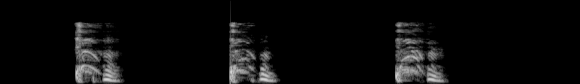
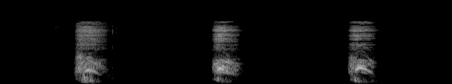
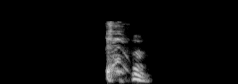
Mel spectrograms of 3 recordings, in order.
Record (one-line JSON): {"three_cough_length": "5.8 s", "three_cough_amplitude": 25406, "three_cough_signal_mean_std_ratio": 0.34, "exhalation_length": "4.5 s", "exhalation_amplitude": 11413, "exhalation_signal_mean_std_ratio": 0.3, "cough_length": "2.4 s", "cough_amplitude": 29900, "cough_signal_mean_std_ratio": 0.27, "survey_phase": "alpha (2021-03-01 to 2021-08-12)", "age": "45-64", "gender": "Female", "wearing_mask": "No", "symptom_none": true, "smoker_status": "Ex-smoker", "respiratory_condition_asthma": false, "respiratory_condition_other": false, "recruitment_source": "REACT", "submission_delay": "2 days", "covid_test_result": "Negative", "covid_test_method": "RT-qPCR"}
